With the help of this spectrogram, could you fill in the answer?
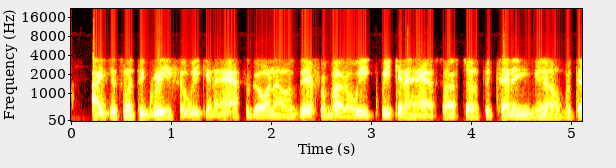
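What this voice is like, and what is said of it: Usual voice. Nothing is said of it.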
